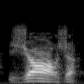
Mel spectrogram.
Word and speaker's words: Georges: And son père s'appelle Georges. That's how you pronounce George in French.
